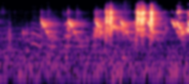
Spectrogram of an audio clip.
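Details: Budgerigars in a home colony, eating, playing and fighting, give overlapping high chirps and harsh squawks, with fast descending chirrups then bursts of scratchy noise; several birds call at once indoors.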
